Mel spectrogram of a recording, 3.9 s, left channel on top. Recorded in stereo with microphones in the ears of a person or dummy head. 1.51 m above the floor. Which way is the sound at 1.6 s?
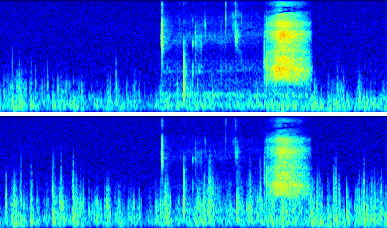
30° left (ahead or behind).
